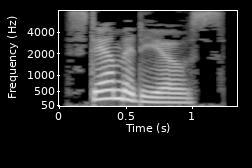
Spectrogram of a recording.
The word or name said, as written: stamatios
